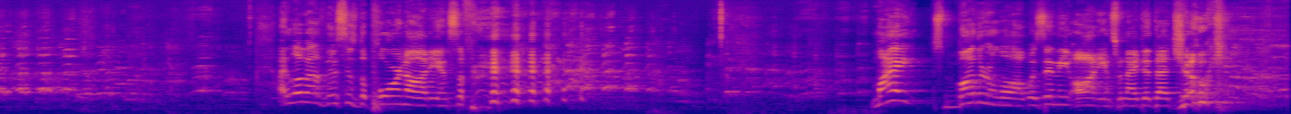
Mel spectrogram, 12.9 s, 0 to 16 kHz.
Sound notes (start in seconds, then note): 5.8 laughs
